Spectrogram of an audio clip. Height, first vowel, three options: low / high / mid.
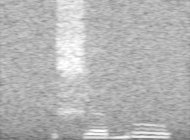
mid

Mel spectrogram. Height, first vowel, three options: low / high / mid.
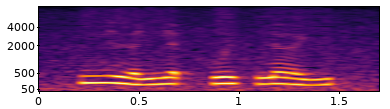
high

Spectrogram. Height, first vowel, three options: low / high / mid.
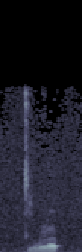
high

